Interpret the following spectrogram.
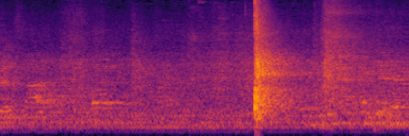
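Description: A baseball bat striking a pitched ball in a batting cage: one sharp crack a little over halfway through, followed by a fainter knock less than a second later.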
